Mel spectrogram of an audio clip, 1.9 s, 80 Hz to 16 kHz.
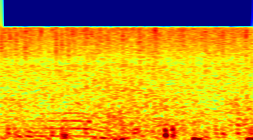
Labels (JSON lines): {"label": "biophony, grouper", "recorder": "SoundTrap 300"}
